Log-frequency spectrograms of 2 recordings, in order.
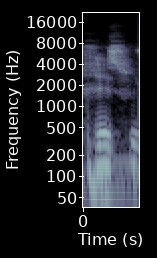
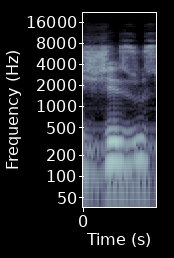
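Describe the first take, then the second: First: The name starts with a throaty 'h' sound. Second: The name starts with a soft 'zh' sound. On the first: The speaker calls it wrong. "moi j'ai l'habitude de dire Jesus, je suis dé désolé" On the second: The speaker calls it right. "je sais qu'on dit Jesus"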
